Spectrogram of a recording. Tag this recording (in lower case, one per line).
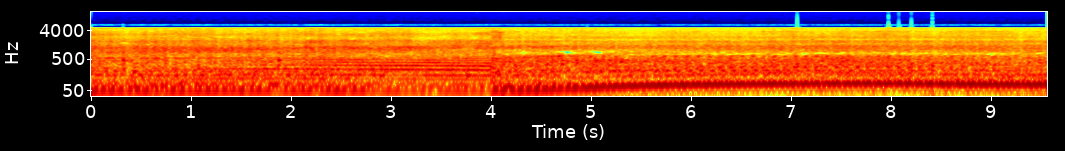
vehicle
propeller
